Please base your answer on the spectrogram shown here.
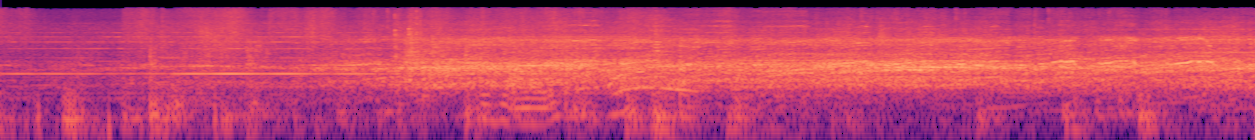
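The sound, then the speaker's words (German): A dense, continuous chorus of many chickens clucking and murmuring inside a henhouse, most of them on the floor scratching and looking for food, with overlapping chatter over a steady background hum. “Also die meisten Hühner sind jetzt auf dem Boden.”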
